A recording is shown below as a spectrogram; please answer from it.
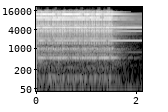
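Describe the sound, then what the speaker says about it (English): An old-fashioned telephone bell ringing steadily and loud for about a second and a half, then cutting off to near silence. "is that the phone I hear ringing again?"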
